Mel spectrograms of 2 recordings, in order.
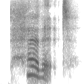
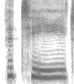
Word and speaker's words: petit: juries and this is Pettit juries we don't say petite or petty we say Pettit almost like you're petting an animal Pet it pet the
